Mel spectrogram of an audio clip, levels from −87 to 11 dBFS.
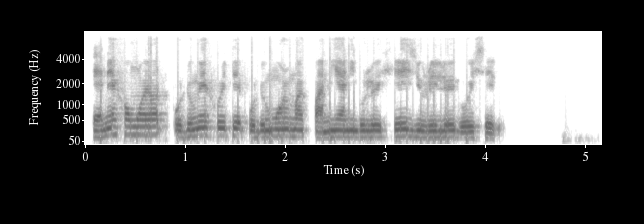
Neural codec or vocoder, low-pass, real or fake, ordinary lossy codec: none; 7.2 kHz; real; Opus, 32 kbps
